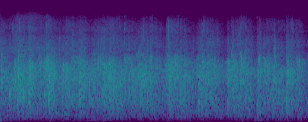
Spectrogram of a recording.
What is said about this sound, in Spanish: Dale un aplauso fuerte a Jesús si tú lo crees.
